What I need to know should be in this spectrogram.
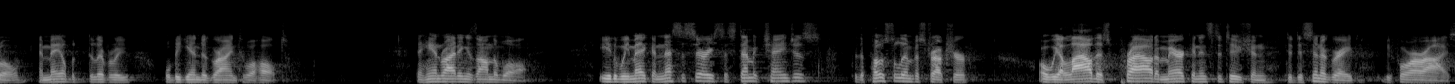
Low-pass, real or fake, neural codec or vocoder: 7.2 kHz; real; none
